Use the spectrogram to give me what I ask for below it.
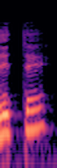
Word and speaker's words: étaient: étions, vous étiez, ils étaient, elles étaient. Alright, so exactly the same rule. Remember, final S, here, here, final T, and then here, and T, you don't pronounce them.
